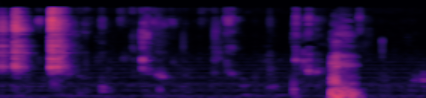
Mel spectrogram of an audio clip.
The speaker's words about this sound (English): Did he just say, I'll chew to keep... Oh my God, man. I'll just chew to keep like the government happy or whatever. Yeah, the ladies. The ladies want to see me chew.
